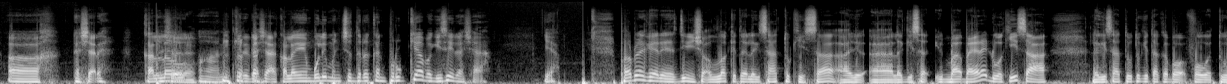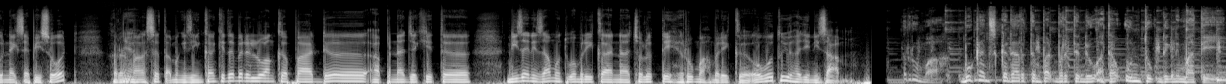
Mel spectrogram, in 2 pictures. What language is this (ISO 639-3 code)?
msa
